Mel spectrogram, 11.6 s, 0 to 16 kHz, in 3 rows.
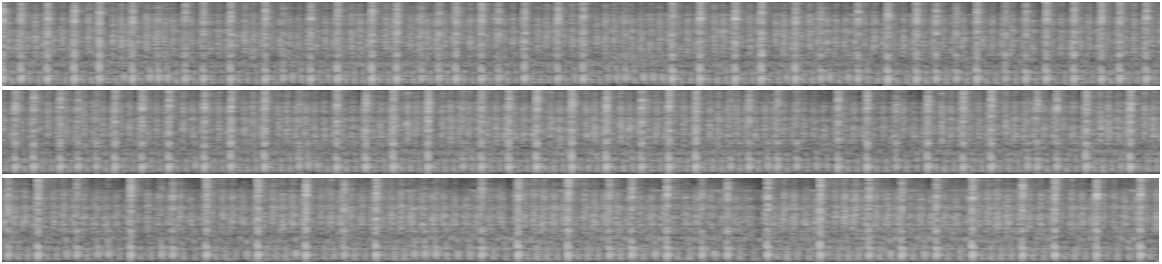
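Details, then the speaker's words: McCulloch 1-42 two-stroke chainsaw, restoration project, running after reassembly before cutting: fast, crisp, evenly spaced firing with a bright buzzy tone holding steady; sounds pretty good, running clean and healthy. "that sounds pretty good think I'm gonna have to try and cut along"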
